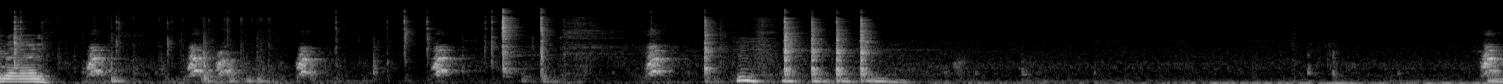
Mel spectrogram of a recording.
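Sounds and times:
dog barking: 0:00.8 - 0:01.2, 0:01.8 - 0:03.3, 0:04.3 - 0:04.7, 0:06.4 - 0:06.8, 0:14.8 - 0:15.0
sharp clicks: 0:03.3 - 0:05.6.

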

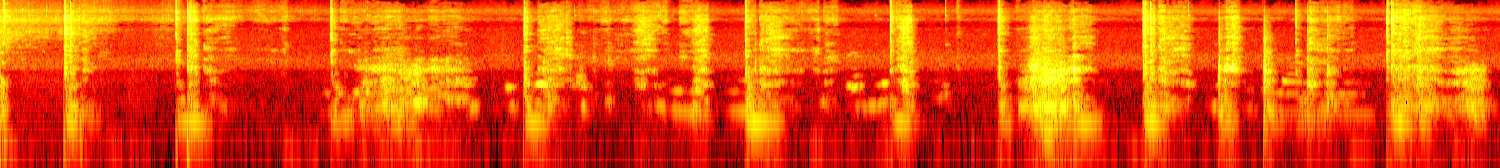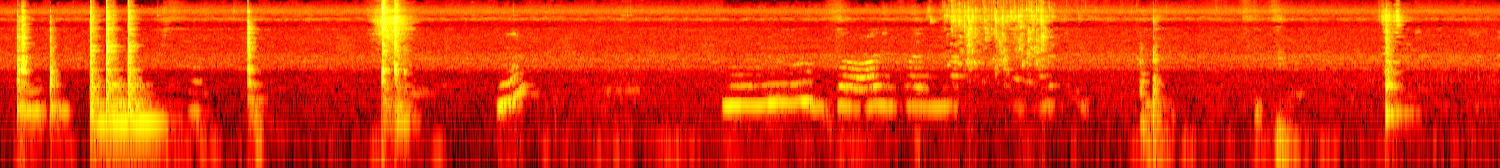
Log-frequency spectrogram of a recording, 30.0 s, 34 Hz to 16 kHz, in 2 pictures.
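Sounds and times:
spatula scraping metal pan: 0:00.0 - 0:01.1, 0:01.7 - 0:09.3, 0:10.0 - 0:15.6, 0:18.8 - 0:19.1.

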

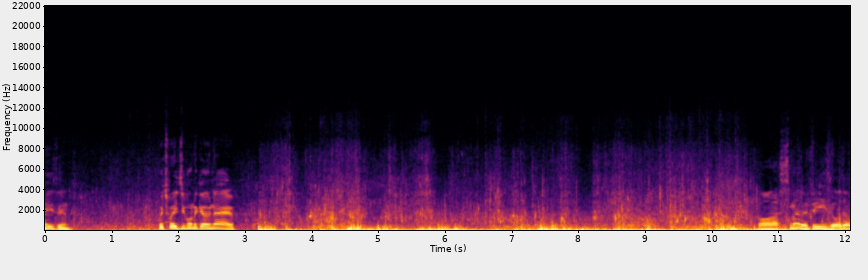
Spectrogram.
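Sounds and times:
water splashing against kayak hull: 0:00.0 - 0:12.0
wind buffeting microphone: 0:02.9 - 0:12.0.

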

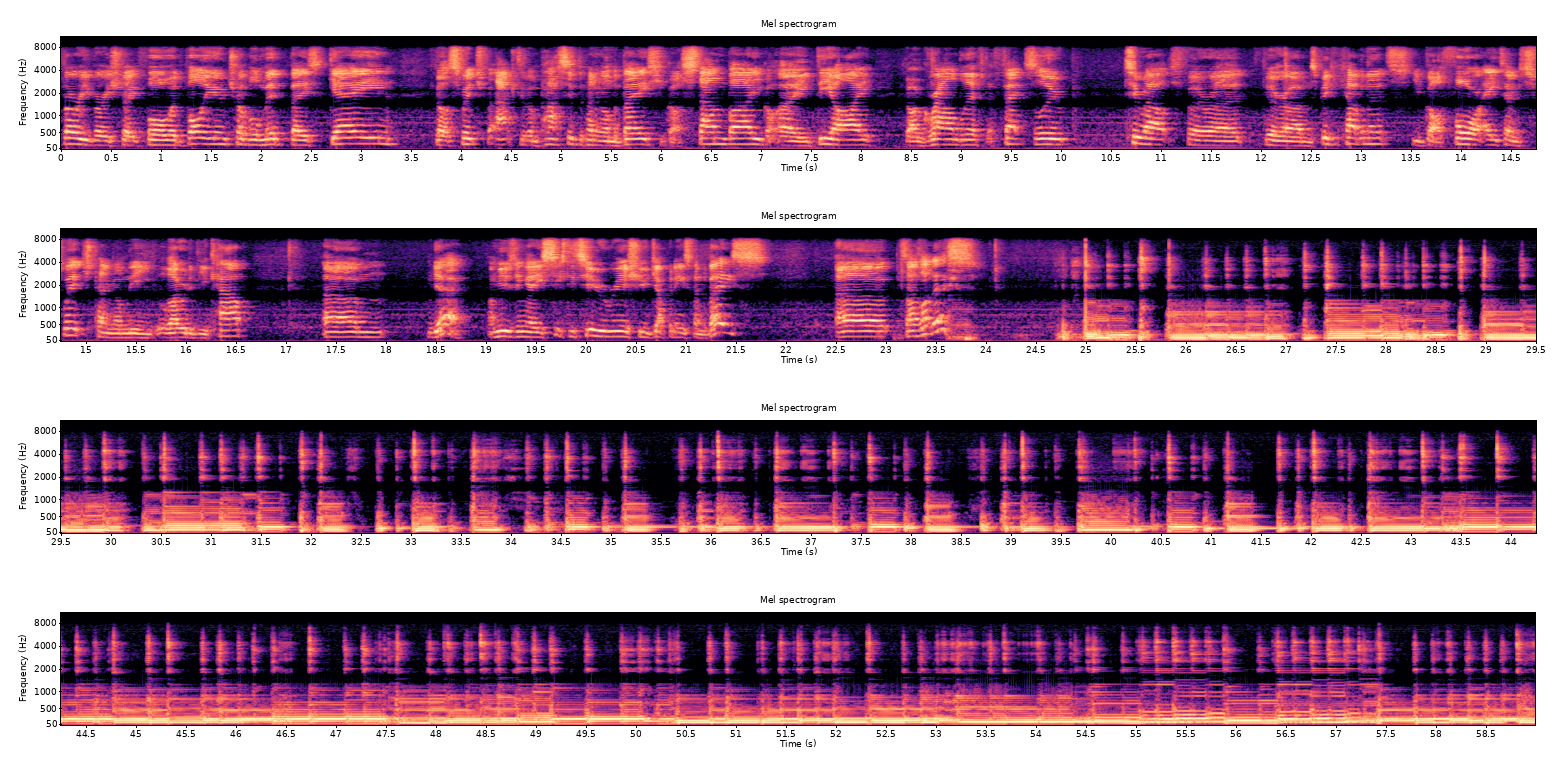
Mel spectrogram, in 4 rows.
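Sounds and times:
electric bass fingerstyle: 0:24.7 - 0:58.9.

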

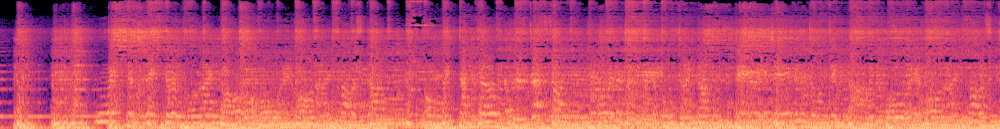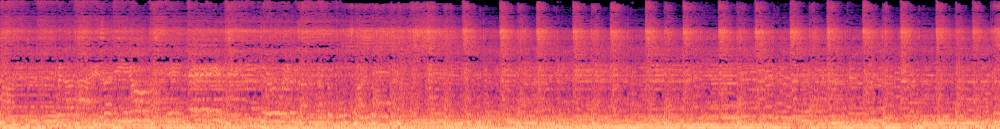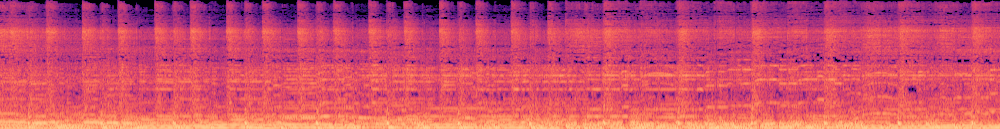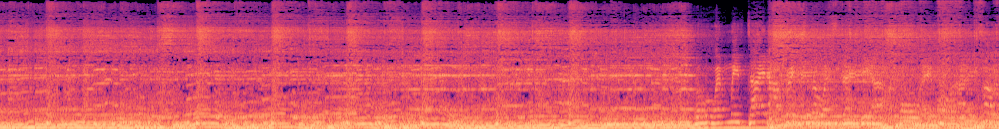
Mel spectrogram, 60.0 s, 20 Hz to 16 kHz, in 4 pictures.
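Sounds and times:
folk-rock band playing: 0:00.0 - 0:59.9
man singing: 0:01.3 - 0:21.5, 0:55.2 - 0:59.9.

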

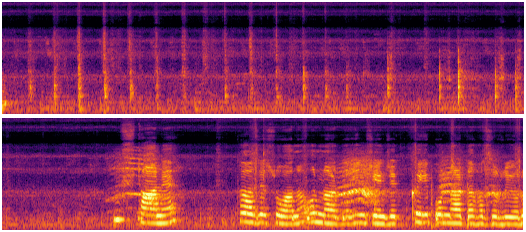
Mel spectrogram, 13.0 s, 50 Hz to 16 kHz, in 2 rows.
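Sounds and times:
knife chopping on wooden board: 0:00.2 - 0:06.6.

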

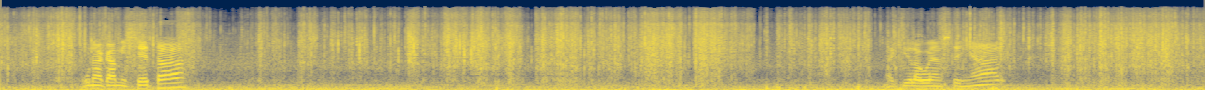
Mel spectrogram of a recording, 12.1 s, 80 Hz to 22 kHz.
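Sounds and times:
low steady rumble: 0:00.0 - 0:12.0
plastic packaging crinkling: 0:00.0 - 0:12.0.

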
